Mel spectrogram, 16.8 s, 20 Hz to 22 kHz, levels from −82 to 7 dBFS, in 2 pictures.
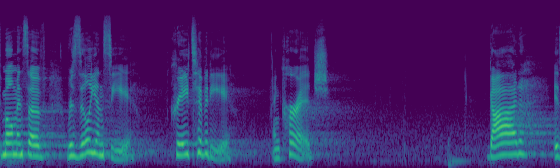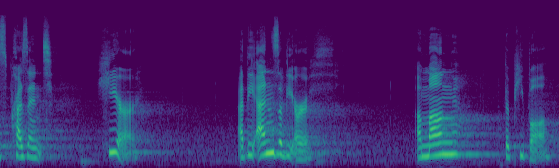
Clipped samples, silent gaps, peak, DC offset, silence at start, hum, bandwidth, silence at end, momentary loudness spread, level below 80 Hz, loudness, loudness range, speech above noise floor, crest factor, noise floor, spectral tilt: under 0.1%; none; -4 dBFS; under 0.1%; 0 s; none; 15.5 kHz; 0.15 s; 19 LU; -78 dBFS; -24 LUFS; 8 LU; 38 dB; 22 dB; -61 dBFS; -3.5 dB/octave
